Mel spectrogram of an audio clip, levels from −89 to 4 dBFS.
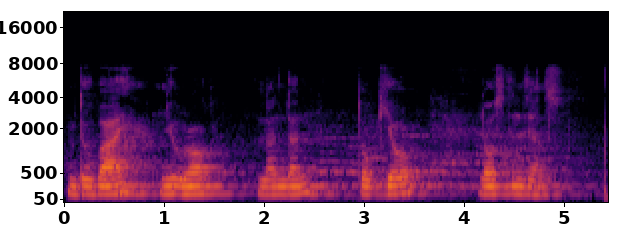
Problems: background conversations at intervals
